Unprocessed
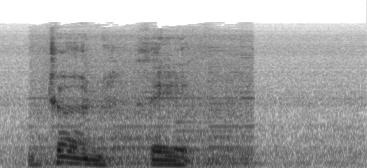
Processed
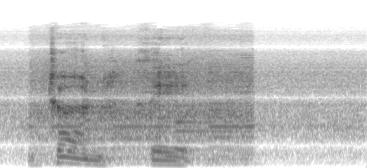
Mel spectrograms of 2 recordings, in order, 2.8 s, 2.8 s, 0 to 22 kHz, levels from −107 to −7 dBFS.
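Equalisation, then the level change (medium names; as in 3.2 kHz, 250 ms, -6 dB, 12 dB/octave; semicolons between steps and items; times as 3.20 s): high-pass 1.3 kHz 12 dB/octave; distance through air 51 m; static phaser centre 2 kHz, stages 6; -2.0 dB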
